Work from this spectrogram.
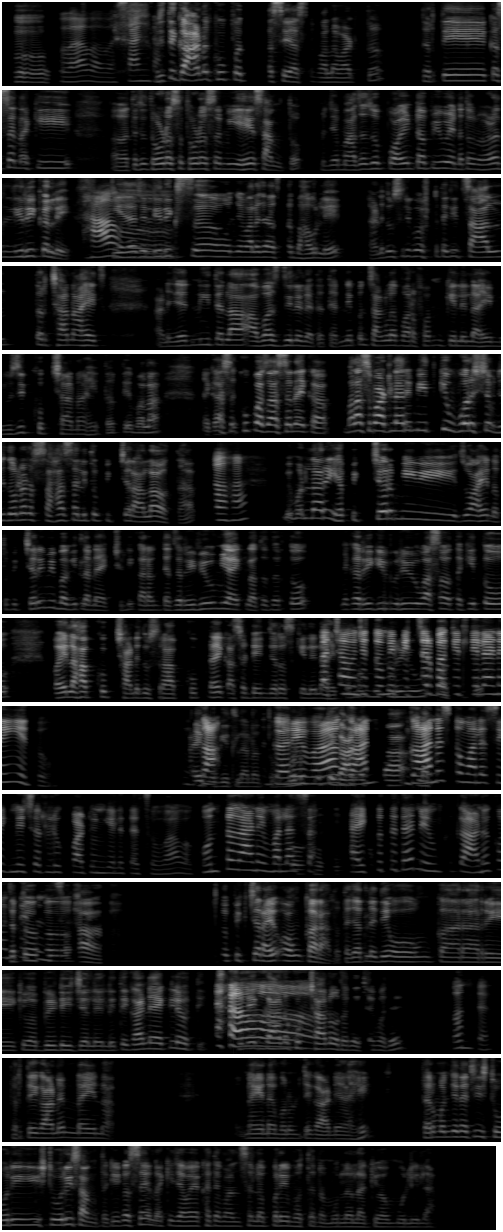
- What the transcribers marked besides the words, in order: teeth sucking; in English: "पॉइंट ऑफ व्ह्यू"; in English: "लिरिकल"; in English: "लिरिक्स"; other background noise; in English: "म्युझिक"; in English: "रिव्ह्यू"; in English: "रिव्ह्यू"; in English: "रिव्ह्यू"; in English: "सिग्नेचर"; tapping; other noise; drawn out: "हो"; in English: "स्टोरी स्टोरी"
- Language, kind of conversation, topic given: Marathi, podcast, तुमचं सिग्नेचर गाणं कोणतं वाटतं?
